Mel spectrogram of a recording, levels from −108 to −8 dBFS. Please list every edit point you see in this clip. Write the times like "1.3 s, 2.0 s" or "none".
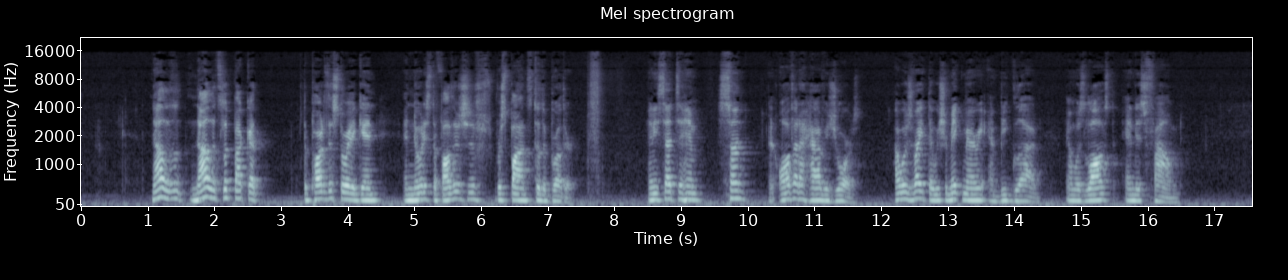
10.3 s, 14.7 s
